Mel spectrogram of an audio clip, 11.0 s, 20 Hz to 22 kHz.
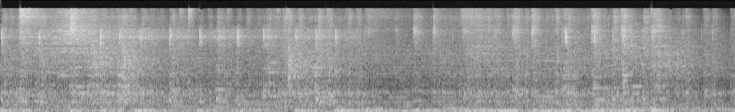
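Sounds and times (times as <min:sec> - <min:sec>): heavy bass line: 0:00.0 - 0:11.0
percussion ensemble playing: 0:00.0 - 0:11.0.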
